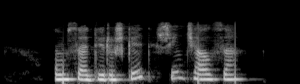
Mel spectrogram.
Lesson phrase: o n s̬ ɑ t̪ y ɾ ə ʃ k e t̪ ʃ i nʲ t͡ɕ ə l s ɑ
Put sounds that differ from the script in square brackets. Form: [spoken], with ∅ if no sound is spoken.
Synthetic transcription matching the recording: o [m] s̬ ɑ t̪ y ɾ ə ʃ k e t̪ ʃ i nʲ t͡ɕ [ɑ] l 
